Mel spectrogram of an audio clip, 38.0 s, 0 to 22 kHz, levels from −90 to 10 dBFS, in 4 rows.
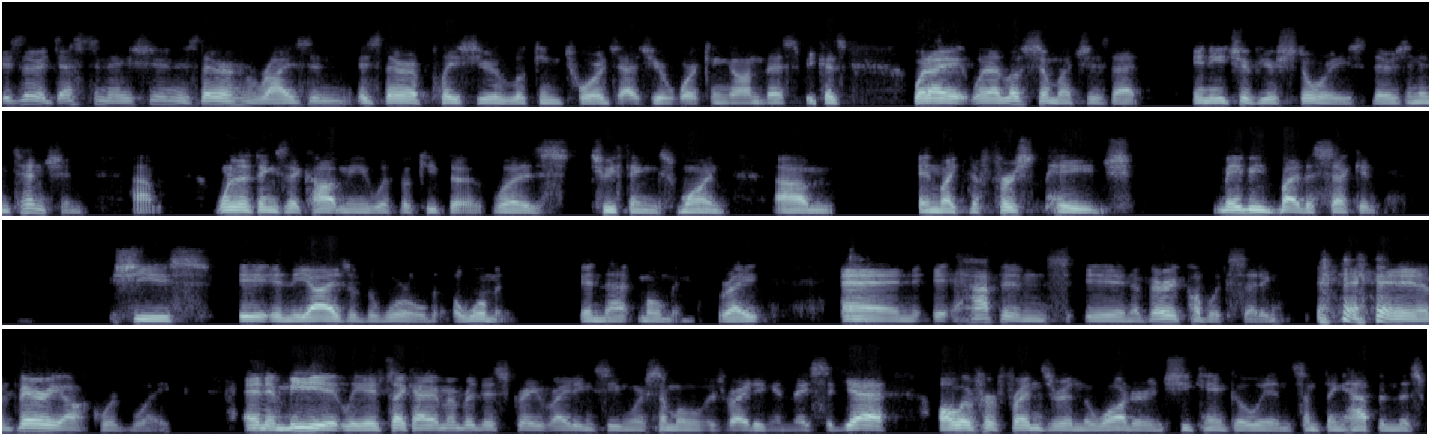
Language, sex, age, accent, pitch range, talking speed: English, male, 30-49, American, 100-120 Hz, 195 wpm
